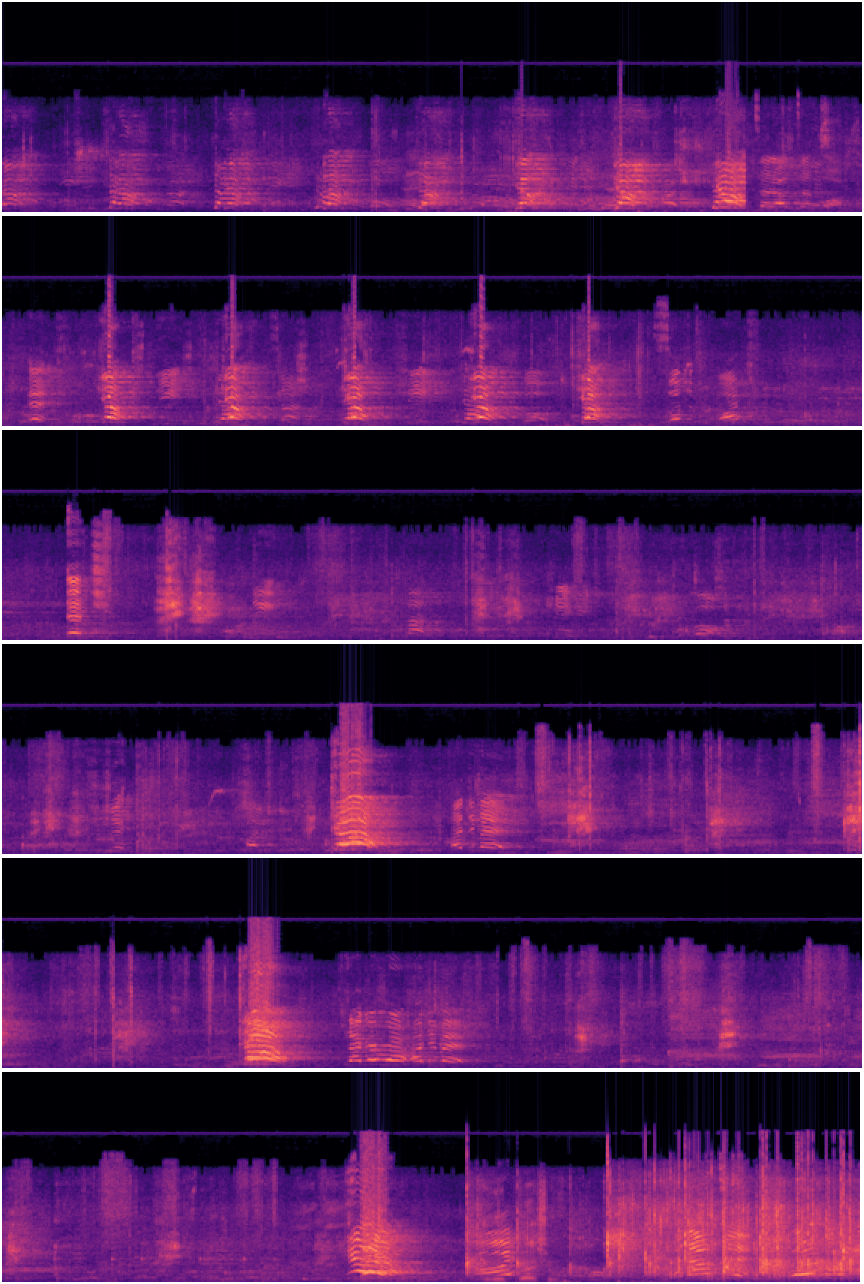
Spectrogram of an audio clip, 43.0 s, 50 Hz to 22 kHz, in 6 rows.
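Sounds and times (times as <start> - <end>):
children shouting together: 0.9 - 12.5, 23.6 - 25.7, 30.6 - 32.6, 38.6 - 40.0, 41.5 - 42.9.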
